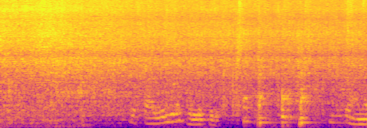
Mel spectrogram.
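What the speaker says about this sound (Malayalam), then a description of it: "നമുക്ക് ഈ വെണ്ടയ്ക്ക് ഒന്ന് വഴറ്റിയെടുക്കാം ഇത് ഞാനിവിടെ എണ്ണയൊക്കെ ചൂടായിട്ടുണ്ട്" Okra being sautéed in hot oil in a pan, a dense loud sizzle throughout with rhythmic scraping stirs, and a voice murmuring faintly underneath.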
